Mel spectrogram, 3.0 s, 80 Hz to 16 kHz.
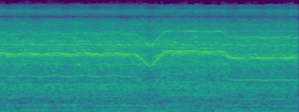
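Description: A drill-driven hone cross-hatching a cylinder bore of a Honda B18C1 engine, a loud steady high whine with a grinding edge whose pitch dips briefly midway as the tool moves up and down.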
